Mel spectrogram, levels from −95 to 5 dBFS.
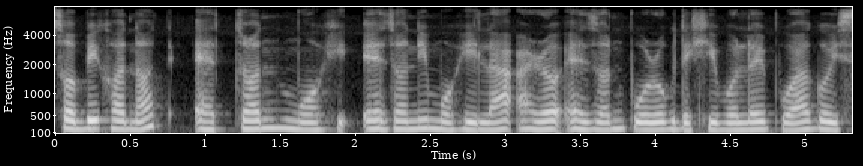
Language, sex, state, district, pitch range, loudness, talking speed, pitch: Assamese, female, Assam, Kamrup Metropolitan, 175-195 Hz, -17 LUFS, 125 wpm, 185 Hz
